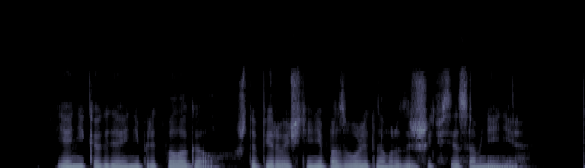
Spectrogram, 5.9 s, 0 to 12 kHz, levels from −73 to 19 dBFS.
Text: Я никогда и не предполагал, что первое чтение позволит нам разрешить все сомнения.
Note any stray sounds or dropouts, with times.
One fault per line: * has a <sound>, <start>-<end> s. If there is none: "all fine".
all fine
